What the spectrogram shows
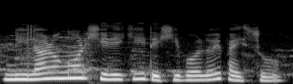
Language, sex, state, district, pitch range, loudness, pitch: Assamese, female, Assam, Kamrup Metropolitan, 200-255 Hz, -12 LUFS, 230 Hz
